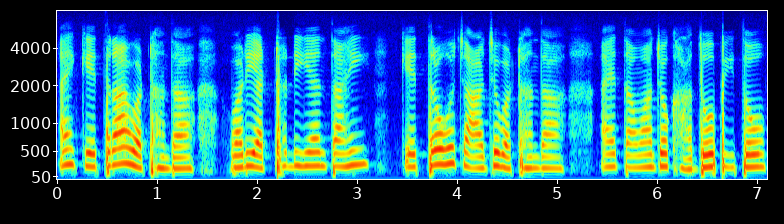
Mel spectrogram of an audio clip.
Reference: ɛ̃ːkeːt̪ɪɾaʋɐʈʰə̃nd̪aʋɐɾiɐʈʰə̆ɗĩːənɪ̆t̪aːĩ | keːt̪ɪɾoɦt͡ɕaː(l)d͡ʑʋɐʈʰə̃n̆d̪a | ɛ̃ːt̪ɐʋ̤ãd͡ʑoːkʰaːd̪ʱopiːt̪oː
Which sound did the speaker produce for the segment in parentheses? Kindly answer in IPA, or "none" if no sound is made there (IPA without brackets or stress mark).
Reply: ɾ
